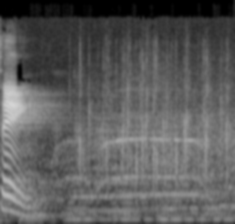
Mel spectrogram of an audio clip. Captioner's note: cheering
